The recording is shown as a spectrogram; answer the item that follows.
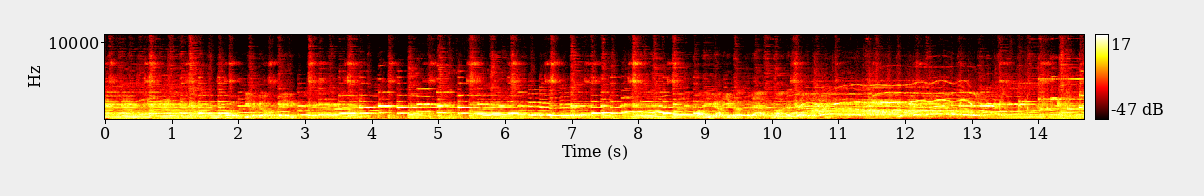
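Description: A live band playing: a man sings over keyboard, guitar and drums, with the singing most prominent and full of sliding, ornamented notes in the last few seconds.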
